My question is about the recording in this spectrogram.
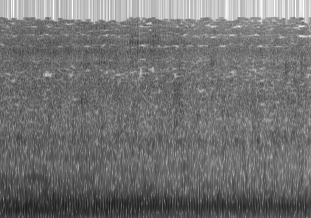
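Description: A steady, even-pitched motor hum, easing slightly in level, with water sloshing as a hand moves through a tub of koi.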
